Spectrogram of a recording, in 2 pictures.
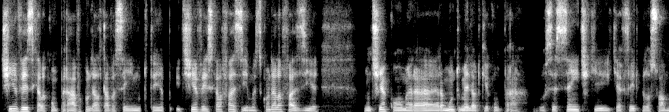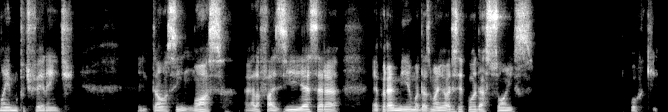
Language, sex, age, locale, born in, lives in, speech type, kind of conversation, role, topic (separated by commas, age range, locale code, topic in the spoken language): Portuguese, male, 25-29, pt-BR, Brazil, Spain, conversation, podcast, guest, Que prato da sua cultura mais representa você?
